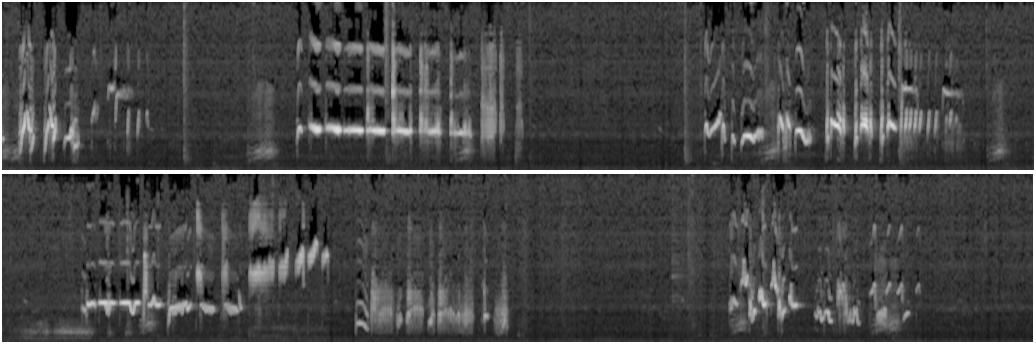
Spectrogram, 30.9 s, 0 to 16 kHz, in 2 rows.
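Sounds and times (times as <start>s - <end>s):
bird whistling and warbling: 0.0s - 2.2s, 3.7s - 7.9s, 10.5s - 15.1s, 16.6s - 23.2s, 26.4s - 29.3s.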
